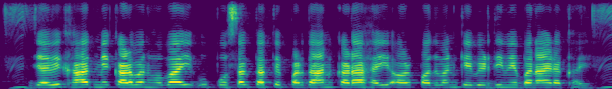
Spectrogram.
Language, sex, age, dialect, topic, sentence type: Magahi, female, 25-30, Western, agriculture, statement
